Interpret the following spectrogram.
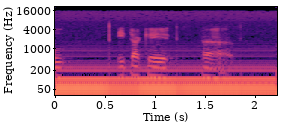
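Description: Steady electrical mains hum in the recording, with a few quick spoken syllables over it.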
